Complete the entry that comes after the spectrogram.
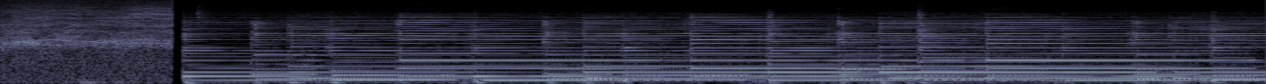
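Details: A brief burst of hiss gives way to plucked guitar music with sustained, evenly pitched notes and no animal voice.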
